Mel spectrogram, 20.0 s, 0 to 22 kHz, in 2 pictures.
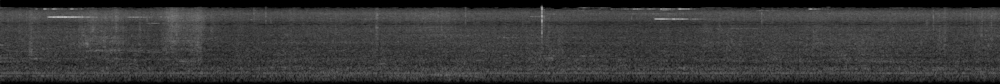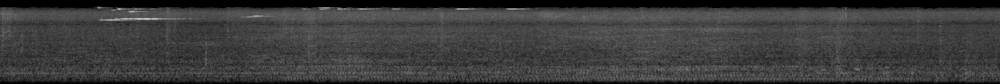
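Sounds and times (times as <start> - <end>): vehicle engine droning: 11.0 - 20.0.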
